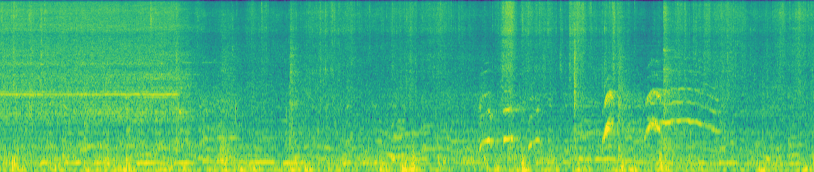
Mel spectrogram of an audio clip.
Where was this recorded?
in a cafe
